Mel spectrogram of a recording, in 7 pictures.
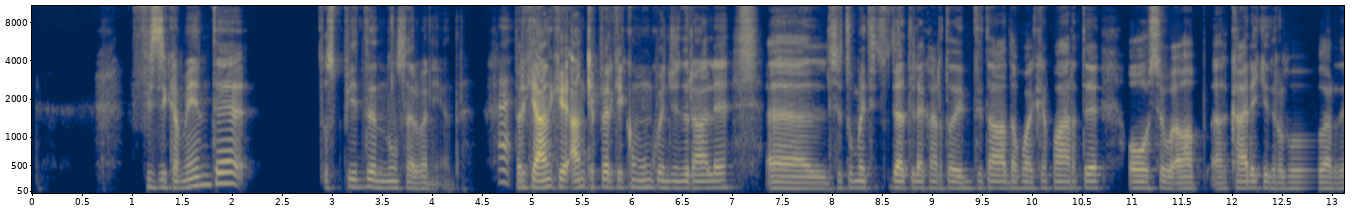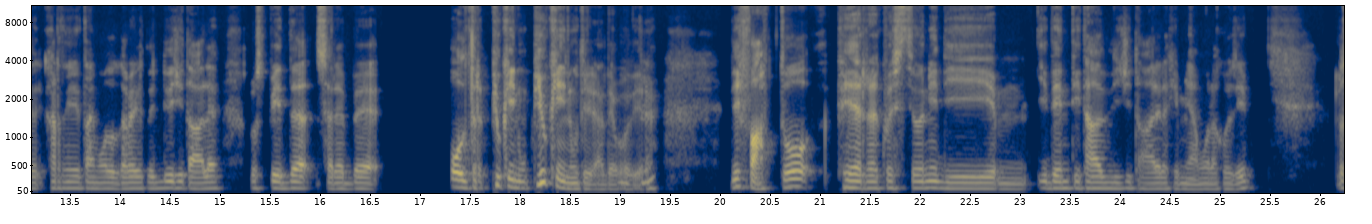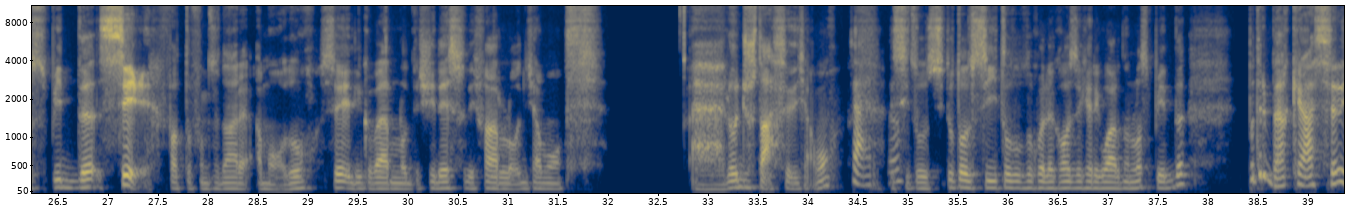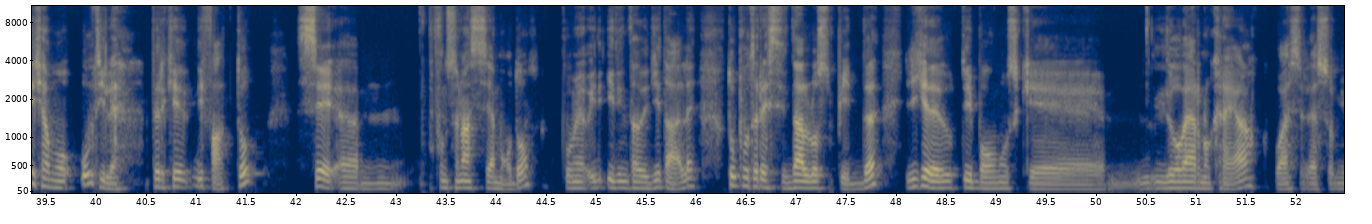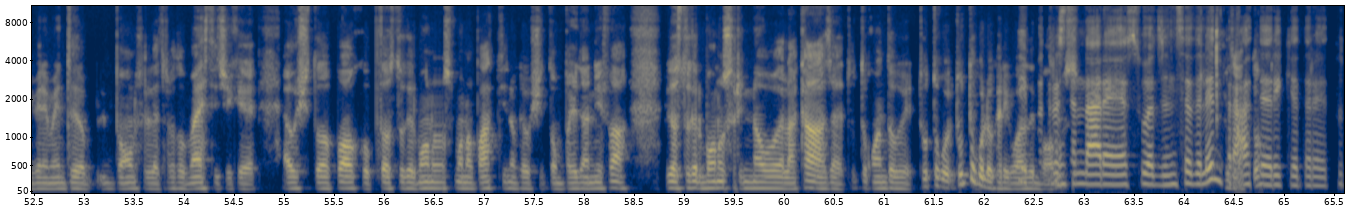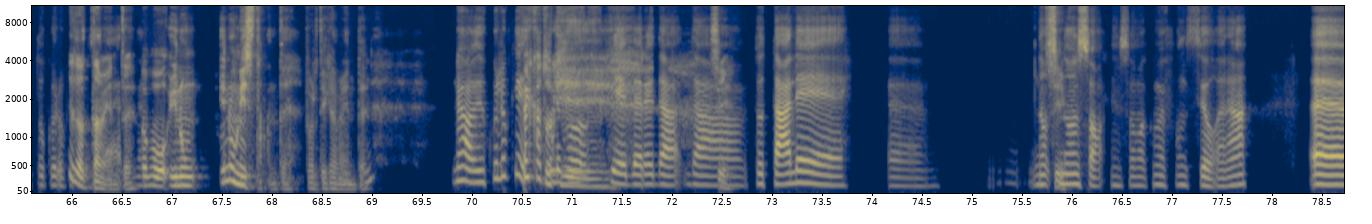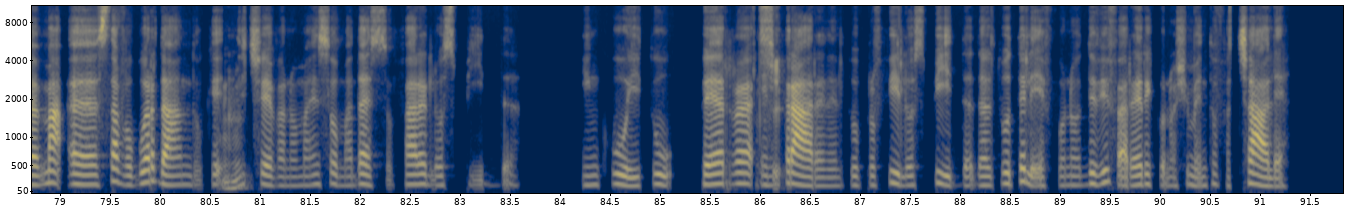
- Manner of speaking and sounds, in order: unintelligible speech; unintelligible speech; stressed: "se"; tapping; "anche" said as "acche"; "proprio" said as "popo"; drawn out: "che"; exhale
- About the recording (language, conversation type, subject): Italian, podcast, Ti capita di insegnare la tecnologia agli altri?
